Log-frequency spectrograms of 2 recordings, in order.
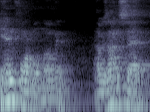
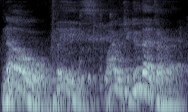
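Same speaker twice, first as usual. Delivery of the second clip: laughing dismay; 7 semitones higher, slower than usual. Retold or imitated. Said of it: "I was just like".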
